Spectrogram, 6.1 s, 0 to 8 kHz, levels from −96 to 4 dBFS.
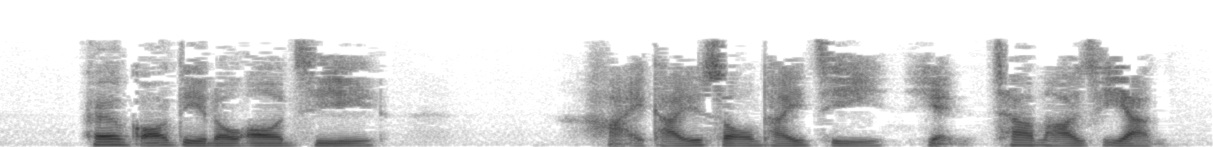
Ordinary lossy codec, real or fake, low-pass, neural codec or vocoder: MP3, 24 kbps; fake; 7.2 kHz; codec, 16 kHz, 0.5 kbps, FunCodec, trained on LibriTTS, 25 frames a second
